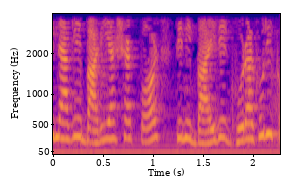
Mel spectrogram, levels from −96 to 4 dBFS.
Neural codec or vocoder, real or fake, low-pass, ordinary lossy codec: none; real; 3.6 kHz; AAC, 32 kbps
